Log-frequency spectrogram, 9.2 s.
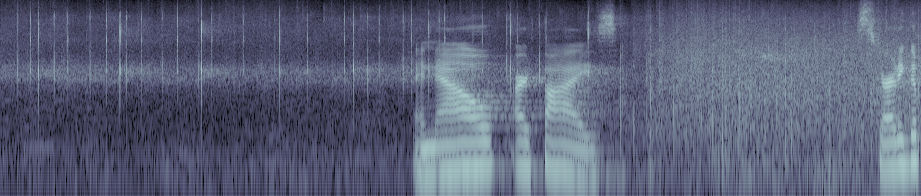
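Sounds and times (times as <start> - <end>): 
many fingers snapping imitating light rain: 0.0 - 6.3
speech: 4.1 - 6.2, 8.8 - 9.1.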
